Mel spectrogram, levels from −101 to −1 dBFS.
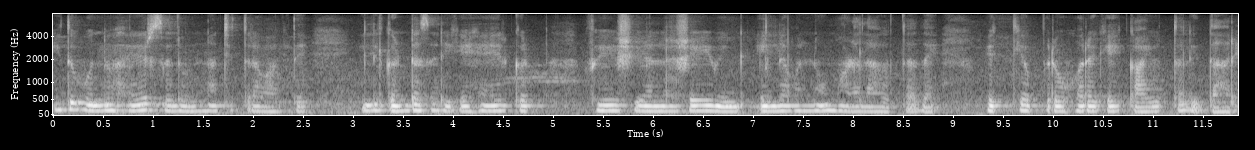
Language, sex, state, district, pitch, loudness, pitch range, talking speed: Kannada, female, Karnataka, Chamarajanagar, 150 Hz, -17 LUFS, 145-160 Hz, 80 wpm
